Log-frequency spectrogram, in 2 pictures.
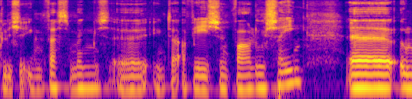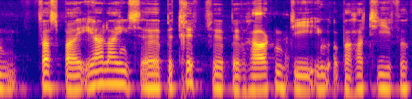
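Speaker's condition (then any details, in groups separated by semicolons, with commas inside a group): Deafness with cochlear implant, congenital deafness; raised orally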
